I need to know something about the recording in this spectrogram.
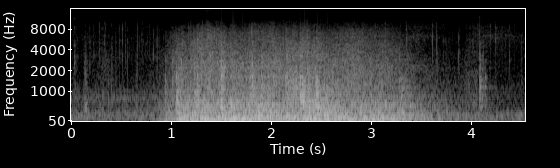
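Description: Fire whooshes up as a torch sets cobwebs alight.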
